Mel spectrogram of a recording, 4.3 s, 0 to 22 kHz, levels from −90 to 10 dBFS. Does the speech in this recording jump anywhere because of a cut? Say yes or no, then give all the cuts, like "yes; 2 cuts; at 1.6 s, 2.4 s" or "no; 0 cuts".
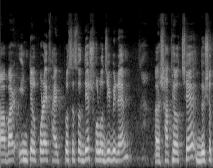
no; 0 cuts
